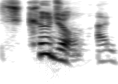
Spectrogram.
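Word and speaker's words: Kugell: Kugel. It's spelled K-U-G-E-L-L.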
